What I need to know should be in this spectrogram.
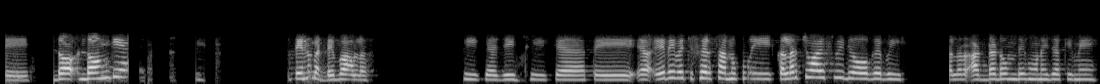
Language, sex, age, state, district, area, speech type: Punjabi, female, 45-60, Punjab, Fazilka, rural, conversation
